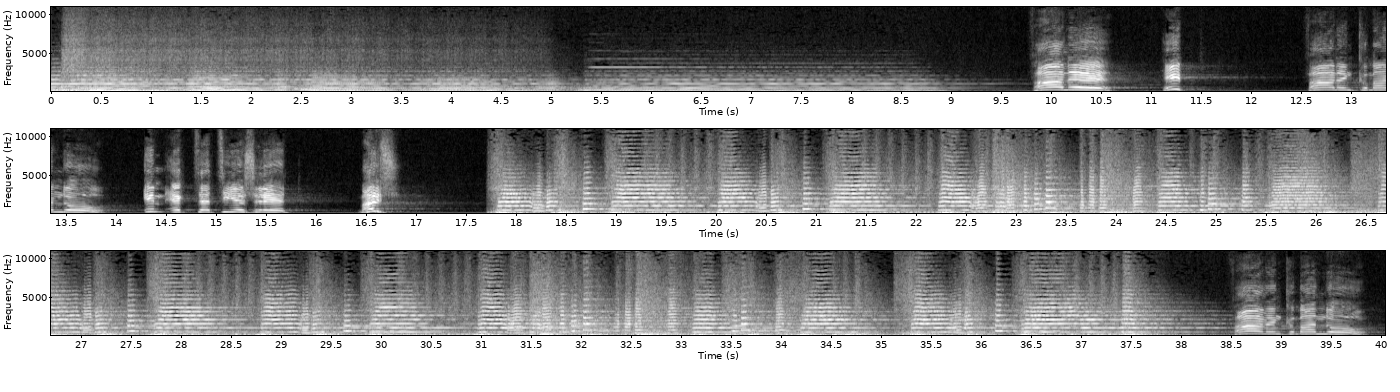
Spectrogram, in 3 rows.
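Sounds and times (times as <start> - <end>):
military brass band playing a march: 0.0 - 9.0, 17.7 - 38.6.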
